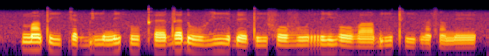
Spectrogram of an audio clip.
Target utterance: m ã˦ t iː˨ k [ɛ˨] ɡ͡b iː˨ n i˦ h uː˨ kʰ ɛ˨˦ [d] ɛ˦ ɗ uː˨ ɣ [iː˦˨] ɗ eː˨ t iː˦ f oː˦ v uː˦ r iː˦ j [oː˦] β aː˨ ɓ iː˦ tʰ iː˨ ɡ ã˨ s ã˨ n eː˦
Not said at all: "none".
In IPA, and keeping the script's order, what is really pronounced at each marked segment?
ɛ˨, d, iː˦˨, oː˨

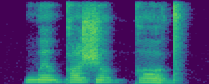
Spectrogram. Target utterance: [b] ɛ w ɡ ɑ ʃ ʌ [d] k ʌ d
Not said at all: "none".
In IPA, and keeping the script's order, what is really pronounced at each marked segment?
w, ɡ

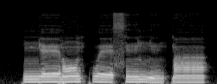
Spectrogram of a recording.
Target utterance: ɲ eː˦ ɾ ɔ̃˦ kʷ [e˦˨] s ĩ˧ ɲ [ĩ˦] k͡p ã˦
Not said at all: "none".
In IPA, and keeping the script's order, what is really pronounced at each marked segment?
e˦˨, ĩ˨

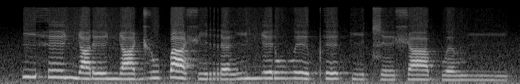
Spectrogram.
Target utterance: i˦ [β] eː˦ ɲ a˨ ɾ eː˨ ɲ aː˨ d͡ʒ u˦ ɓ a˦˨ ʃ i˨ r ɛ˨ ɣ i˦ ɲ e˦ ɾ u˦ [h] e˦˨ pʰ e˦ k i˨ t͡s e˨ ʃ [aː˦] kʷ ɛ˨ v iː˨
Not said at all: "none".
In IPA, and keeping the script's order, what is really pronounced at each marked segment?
h, β, aː˦

